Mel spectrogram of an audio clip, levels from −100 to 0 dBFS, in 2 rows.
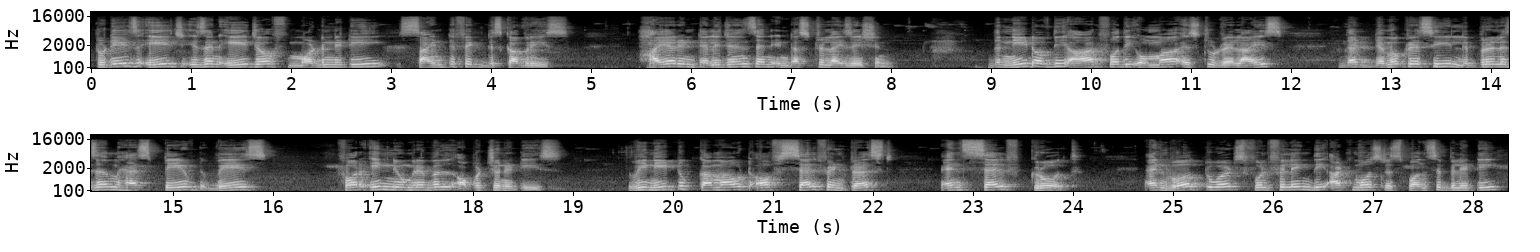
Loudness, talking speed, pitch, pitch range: -21 LUFS, 110 wpm, 175 Hz, 155-190 Hz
